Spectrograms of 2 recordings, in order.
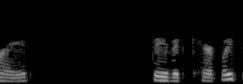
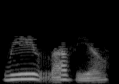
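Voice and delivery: prayer; 3 semitones higher, 3 dB quieter than usual. Acted. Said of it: "you can repeat after me".

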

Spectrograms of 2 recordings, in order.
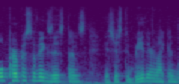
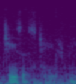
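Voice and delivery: whispered, very soft quote; hushed retelling, no sobs; retold tearful confession; 4 semitones lower, 16 dB quieter than usual. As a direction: whisper it as a broken man would. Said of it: "he started crying like a baby".

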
